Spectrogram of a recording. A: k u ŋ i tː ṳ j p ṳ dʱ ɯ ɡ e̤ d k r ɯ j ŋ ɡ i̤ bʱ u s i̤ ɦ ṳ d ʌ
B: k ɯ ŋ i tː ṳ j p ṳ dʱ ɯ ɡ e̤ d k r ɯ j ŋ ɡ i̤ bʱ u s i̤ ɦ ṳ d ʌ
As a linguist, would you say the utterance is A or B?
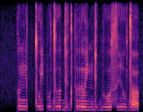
B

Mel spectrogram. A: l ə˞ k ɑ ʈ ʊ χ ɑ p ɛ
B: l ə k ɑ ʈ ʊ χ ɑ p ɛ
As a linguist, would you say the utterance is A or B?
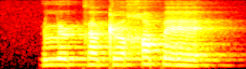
A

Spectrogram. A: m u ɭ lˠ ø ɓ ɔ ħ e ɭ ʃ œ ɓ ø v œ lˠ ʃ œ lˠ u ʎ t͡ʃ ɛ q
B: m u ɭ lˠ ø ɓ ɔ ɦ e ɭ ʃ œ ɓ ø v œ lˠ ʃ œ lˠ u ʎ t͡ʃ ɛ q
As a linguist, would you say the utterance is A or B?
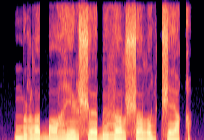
B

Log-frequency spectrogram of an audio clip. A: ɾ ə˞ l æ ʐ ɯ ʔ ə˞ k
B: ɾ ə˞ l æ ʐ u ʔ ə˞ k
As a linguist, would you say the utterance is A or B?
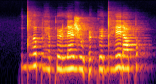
B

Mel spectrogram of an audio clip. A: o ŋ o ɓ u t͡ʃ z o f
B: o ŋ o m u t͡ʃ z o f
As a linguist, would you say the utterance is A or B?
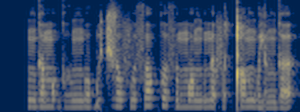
A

